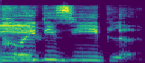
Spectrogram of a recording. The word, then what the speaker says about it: prévisible: Prévisible. If I were to say, what does that mean in French? It means predictable. Yeah. Predictable. It's basically like imagine the word Spanish? previsible, but it's pronounced prévisible.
